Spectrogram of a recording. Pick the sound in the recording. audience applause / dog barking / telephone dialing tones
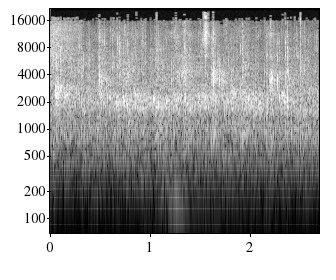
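audience applause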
